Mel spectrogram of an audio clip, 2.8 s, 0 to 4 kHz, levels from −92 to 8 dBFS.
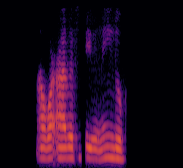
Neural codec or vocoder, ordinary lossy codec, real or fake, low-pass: codec, 16 kHz, 0.5 kbps, X-Codec, HuBERT features, trained on balanced general audio; MP3, 24 kbps; fake; 3.6 kHz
